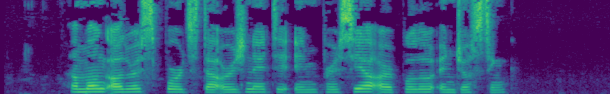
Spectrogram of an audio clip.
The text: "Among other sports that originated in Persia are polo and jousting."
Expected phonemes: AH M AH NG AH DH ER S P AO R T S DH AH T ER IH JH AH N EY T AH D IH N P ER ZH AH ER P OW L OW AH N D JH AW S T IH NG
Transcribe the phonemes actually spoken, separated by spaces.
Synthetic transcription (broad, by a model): AH M AH NG AH DH ER S P AO R T S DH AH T ER IH JH AH N EY T AH D IH N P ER S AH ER P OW L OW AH N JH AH S T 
